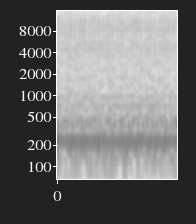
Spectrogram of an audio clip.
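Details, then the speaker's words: Suction machine switched on during a tracheostomy suctioning demonstration, drawing water through the catheter to lubricate it: a steady motor hum with an airy hiss. "so I'm going to unwind my suction source and I'm going to turn on my suction I'm going to get a little bit of water"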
